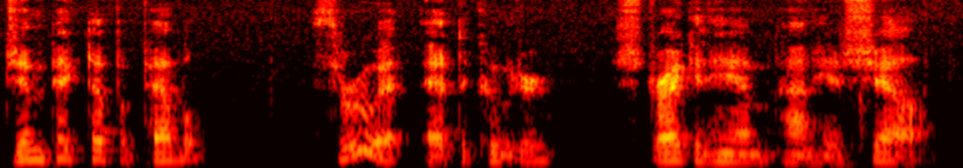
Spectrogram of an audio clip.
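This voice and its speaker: A man's voice: mid-range voice, slow pace, creaky, a little mellow. An older man reading a folktale aloud as a storyteller.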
